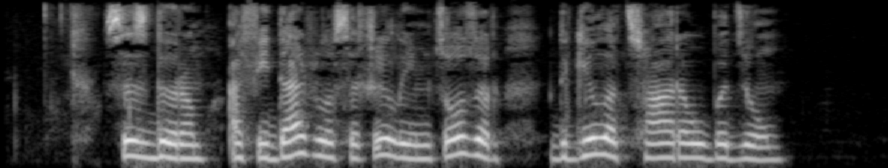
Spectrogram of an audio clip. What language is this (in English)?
Abkhazian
